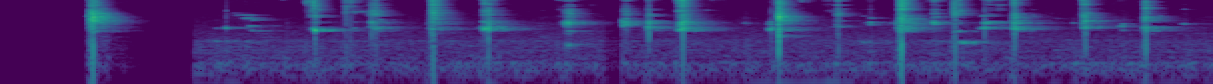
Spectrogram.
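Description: Close-miked wet eating sounds of chicken curry and rice: irregular sharp lip smacks and chewing clicks, about two a second, starting after a brief silence.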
